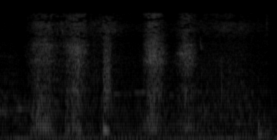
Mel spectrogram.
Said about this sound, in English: Don't mind my sniffles and shit, you know what I'm saying? I just sneezed, goddamn.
